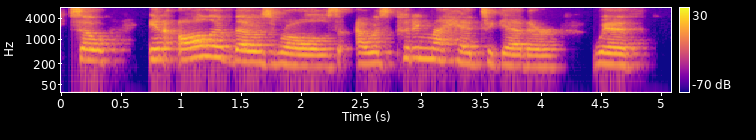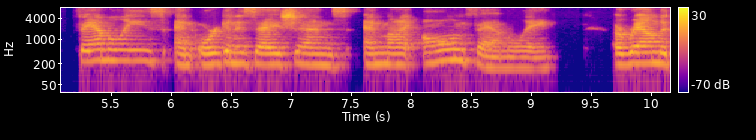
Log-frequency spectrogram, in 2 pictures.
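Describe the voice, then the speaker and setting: Middle-aged woman, Appalachian mountain accent, conversational interview guest, medium pitch, roomy echo. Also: darkish tone. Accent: Appalachian, Western North Carolina. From Western North Carolina mountains, USA. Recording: roomy, echoing sound.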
